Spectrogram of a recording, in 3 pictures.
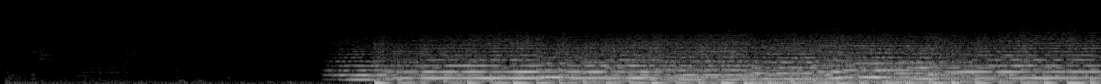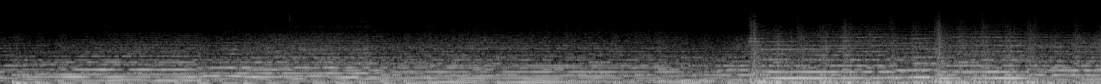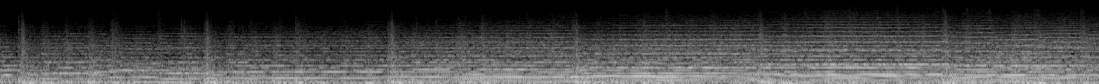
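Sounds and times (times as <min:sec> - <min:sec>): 
instrumental music: 0:03.2 - 0:33.0.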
